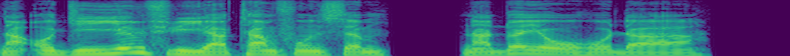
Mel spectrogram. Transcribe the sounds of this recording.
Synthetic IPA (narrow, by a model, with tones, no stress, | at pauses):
nã˨ʔɔ˨d͡ʑɪ˨jɛ˦m̩˦fi˨ɾi˨ja˨tʰã˦mfʊ̃˦n̩˦sɛ̃˦m | nã˨dɔ˦jɛ˨wɔ˨ɦʊ˦daː˦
